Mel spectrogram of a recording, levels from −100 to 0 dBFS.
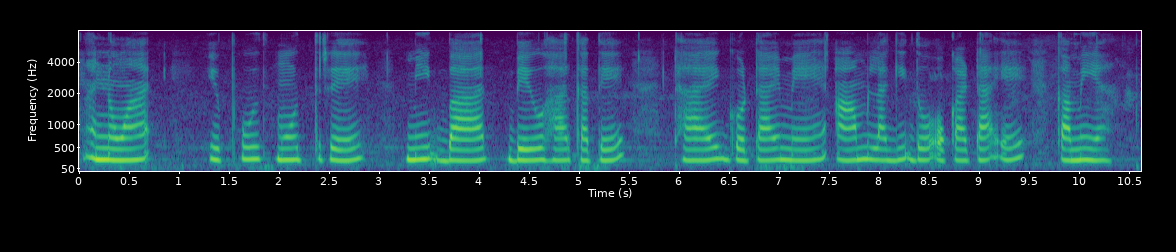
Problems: background sounds at intervals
